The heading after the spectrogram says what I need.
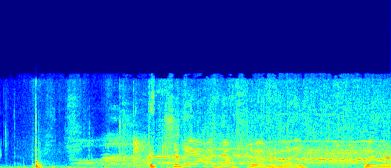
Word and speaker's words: Aghdashloo: You're familiar with Ugg boots. Ugg boots, yes. Say Aghdashloo. Aghdashloo. That's it. Shohreh Aghdashloo, everybody.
